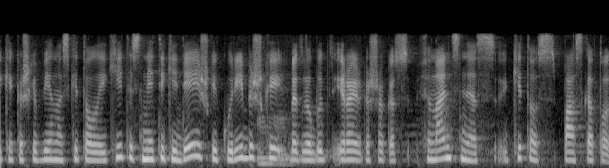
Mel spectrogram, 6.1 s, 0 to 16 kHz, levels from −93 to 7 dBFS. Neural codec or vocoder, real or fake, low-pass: none; real; 7.2 kHz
